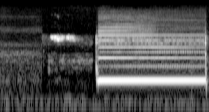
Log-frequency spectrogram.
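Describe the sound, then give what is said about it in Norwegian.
A telephone call being placed to a newspaper to pass on a tip. A brief electronic blip comes first, then a single loud, steady ringing tone holds for about a second, with no talk over it. “skal vi bare ringe VG kjapt, da?”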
